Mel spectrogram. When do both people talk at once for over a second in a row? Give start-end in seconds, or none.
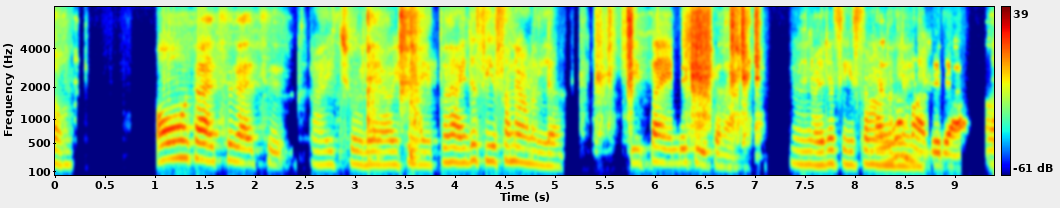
none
